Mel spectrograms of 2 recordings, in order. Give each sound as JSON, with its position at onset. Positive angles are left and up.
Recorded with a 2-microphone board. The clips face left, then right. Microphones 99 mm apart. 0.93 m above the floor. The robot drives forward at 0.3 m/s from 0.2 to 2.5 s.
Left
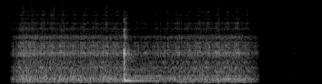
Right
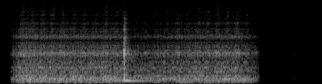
{"t": 1.2, "sound": "a snare drum", "side_deg": 5, "distance_m": 0.6}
